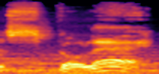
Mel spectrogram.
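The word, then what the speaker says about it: skole (σχολή): School is from the Greek word skole, pronounced skole, which in the New Testament only occurs in Acts 19:9, where it's translated lecture hall, namely the lecture hall of Tyrannus.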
